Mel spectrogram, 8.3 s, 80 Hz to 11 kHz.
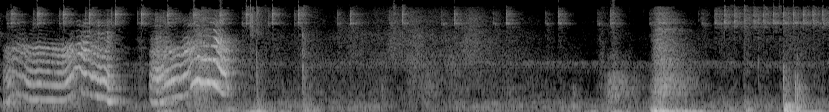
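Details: Siberian kittens, 15-week-old brothers, squealing while wrestling: two wavering, whiny squeals in quick succession, each bending up and down in pitch, followed by thumps of the fight and a faint rhythmic ticking.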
